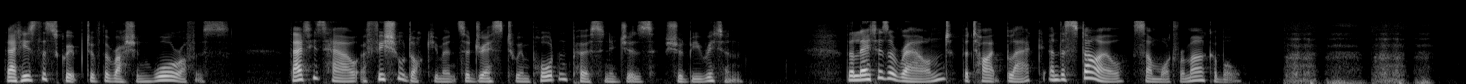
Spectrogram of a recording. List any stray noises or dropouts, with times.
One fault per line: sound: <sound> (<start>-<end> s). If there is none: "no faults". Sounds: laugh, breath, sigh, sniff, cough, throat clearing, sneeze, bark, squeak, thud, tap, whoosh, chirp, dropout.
sound: breath (12.8-14.4 s)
